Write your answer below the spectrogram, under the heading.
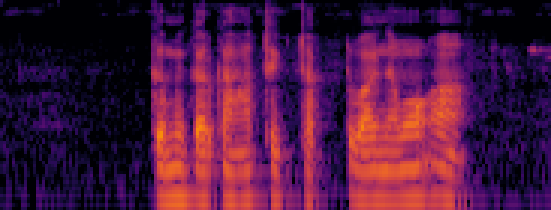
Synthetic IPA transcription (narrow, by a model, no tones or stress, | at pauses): kəmikaɾkãɦat̪ʰik̚tʰak̚təbaɲamoʔa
